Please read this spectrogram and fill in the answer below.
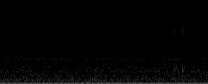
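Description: Faint steady room hiss with a quick double click near the end, from a computer mouse button.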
